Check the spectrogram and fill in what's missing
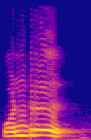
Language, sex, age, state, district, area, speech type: Tamil, female, 30-45, Tamil Nadu, Namakkal, rural, read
